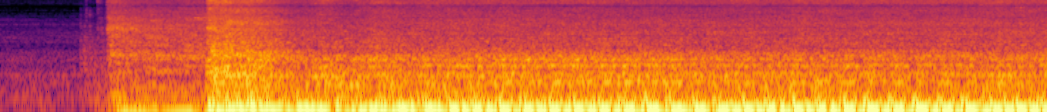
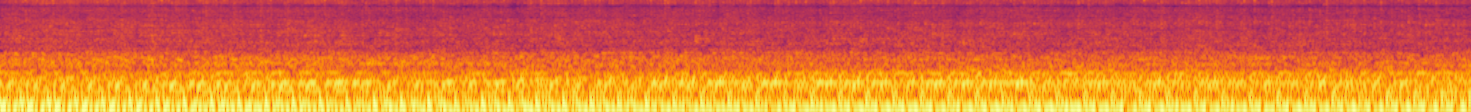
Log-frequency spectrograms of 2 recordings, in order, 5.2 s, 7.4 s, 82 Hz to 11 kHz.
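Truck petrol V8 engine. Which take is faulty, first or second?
first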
